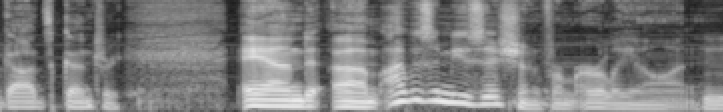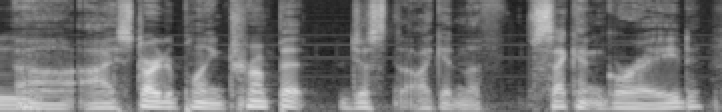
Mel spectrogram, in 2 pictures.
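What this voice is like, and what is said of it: Southern Tennessee drawl. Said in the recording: “as you can tell from my drawl, I ain't from around here. I'm from Knoxville, Tennessee.”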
